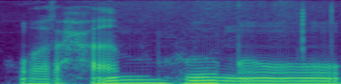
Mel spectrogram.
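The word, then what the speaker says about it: وارحمه: waih tim ukuran begitu karena sebelum Hamzah ada huruf Waw tapi kalau enggak ada huruf wawu namanya biasanya Ilham Ilham ih di tapi karena disitu ada wow maka nggak perlu dibaca hamzahnya warhamhu waafihi MU dan namanya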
